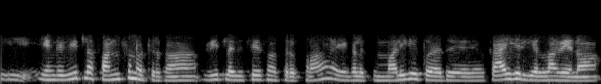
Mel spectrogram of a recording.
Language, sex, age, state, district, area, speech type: Tamil, female, 45-60, Tamil Nadu, Thanjavur, rural, conversation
